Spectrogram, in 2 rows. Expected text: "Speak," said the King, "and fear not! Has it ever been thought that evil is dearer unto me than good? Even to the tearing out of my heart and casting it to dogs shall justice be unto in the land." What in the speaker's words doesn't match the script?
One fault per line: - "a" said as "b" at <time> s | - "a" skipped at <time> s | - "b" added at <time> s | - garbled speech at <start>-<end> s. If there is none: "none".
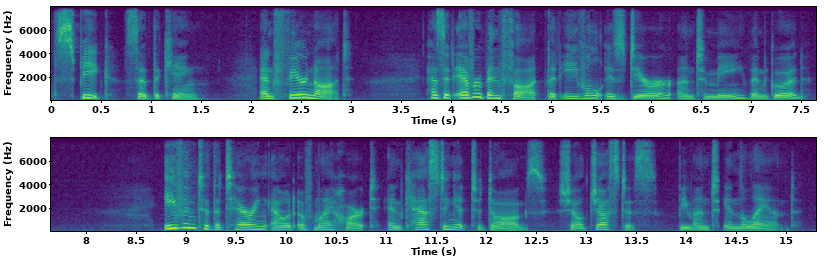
none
